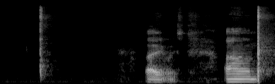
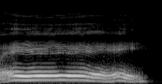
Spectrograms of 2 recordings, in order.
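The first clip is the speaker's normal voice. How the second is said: mock celebration; 6 semitones higher, 5 dB louder, slower than usual. Mock cheer at rigged World Cup.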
